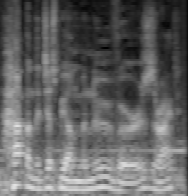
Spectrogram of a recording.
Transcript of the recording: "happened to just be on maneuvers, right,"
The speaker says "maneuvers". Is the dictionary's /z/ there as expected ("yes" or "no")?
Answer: yes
